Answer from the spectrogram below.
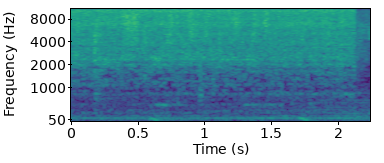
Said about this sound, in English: turn on the faucet and wet your hand a little bit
